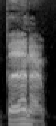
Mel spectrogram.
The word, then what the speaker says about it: Brno: into some very very special hotel rooms in brno and i must admit it really annoyed me rick couldn't say burno properly because i had to look this up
